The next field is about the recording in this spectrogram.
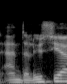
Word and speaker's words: Andalusia: So their most populous region held an election this week that was in Andalusia. I was toying with trying to avoid saying it so I wouldn't have to butcher the pronunciation. – It sounded good. I think you're okay.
